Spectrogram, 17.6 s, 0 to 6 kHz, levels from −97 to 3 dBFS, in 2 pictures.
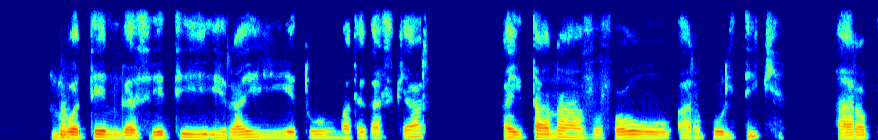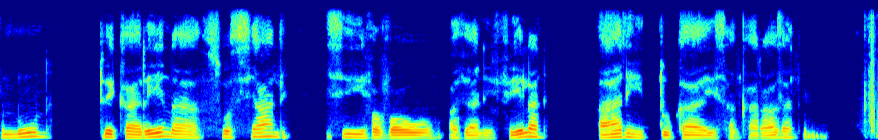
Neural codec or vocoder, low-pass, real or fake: none; 5.4 kHz; real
